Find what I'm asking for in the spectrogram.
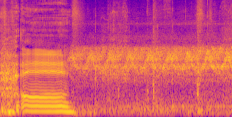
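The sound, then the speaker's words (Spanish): An alarm going off: a single steady, harmonic-rich electronic tone lasting about half a second, fairly loud, then cutting off into a continuous low background hiss. “otra vez la alarma.”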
